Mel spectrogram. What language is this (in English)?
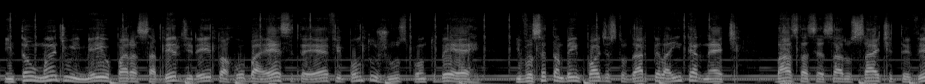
Portuguese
